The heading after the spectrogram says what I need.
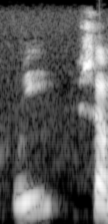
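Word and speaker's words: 의사: কেউ চেয়ারকে ডাক্তার বানায় না, ডাক্তারকে চেয়ার বানায় না, একটা হলো দন্তা শব্দ আর একটা হলো বোরকা শব্দ, উইজা আর উইশা।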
